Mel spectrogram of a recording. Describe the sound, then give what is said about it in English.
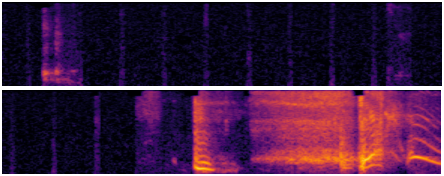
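After several seconds of near silence, one loud sneeze bursts out sharply, trailing into a drawn-out voiced exhale with a faint catch at the end. “Bless you.”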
